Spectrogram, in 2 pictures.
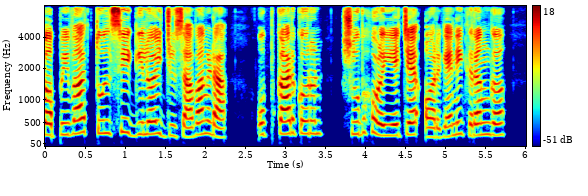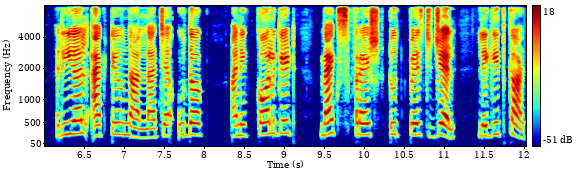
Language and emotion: Goan Konkani, neutral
